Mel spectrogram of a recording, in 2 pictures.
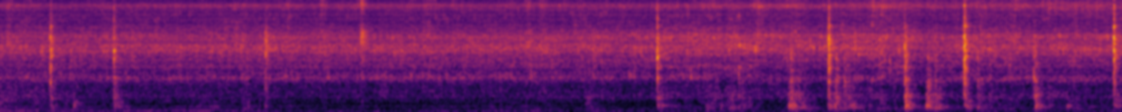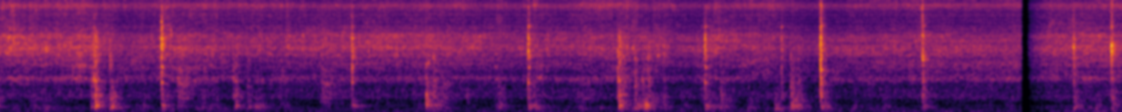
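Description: Chicken legs sizzling steadily as they fry in oil and spices in an open pressure cooker, while a wooden spatula stirs them and knocks against the metal pot many times. The sound cuts out briefly near the end.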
